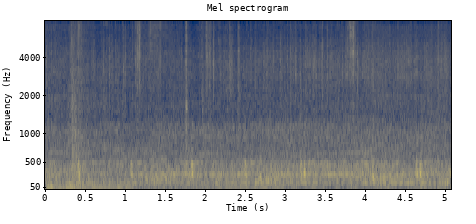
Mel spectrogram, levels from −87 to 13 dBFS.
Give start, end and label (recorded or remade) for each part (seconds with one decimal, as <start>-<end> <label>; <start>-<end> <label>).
0.0-4.2 recorded; 4.2-5.1 remade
